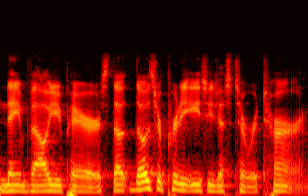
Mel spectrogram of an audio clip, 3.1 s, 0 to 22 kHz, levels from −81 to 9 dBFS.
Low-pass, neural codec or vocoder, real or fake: 7.2 kHz; none; real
